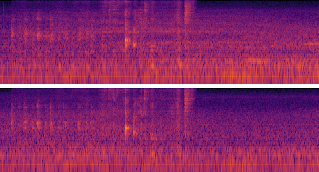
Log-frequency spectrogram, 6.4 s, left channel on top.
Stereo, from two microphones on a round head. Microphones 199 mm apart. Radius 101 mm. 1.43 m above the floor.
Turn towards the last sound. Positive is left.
turn(degrees=-20)  # may be behind; listen again after turning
